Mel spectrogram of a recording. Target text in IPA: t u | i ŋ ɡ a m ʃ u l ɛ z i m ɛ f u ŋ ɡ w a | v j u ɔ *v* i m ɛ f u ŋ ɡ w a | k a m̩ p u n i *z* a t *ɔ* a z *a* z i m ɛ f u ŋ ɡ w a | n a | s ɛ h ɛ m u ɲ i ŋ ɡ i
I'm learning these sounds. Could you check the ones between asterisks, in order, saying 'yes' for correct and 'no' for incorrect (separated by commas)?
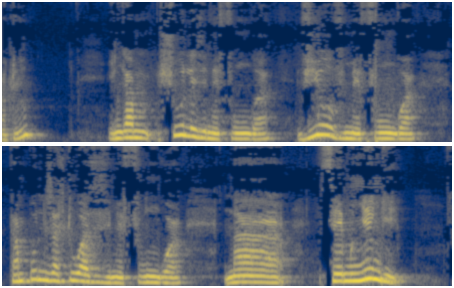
yes, yes, no, no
